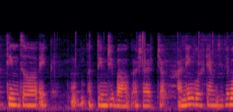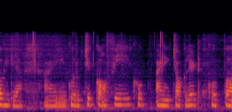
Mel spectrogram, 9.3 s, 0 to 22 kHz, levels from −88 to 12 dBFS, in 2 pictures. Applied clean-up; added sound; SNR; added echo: none; Crack; 18 dB; reverberation time 0.2 s.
